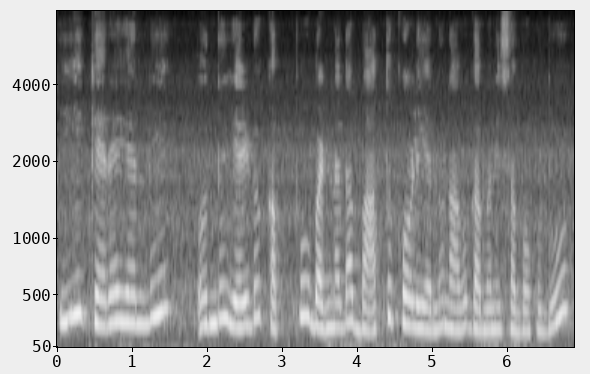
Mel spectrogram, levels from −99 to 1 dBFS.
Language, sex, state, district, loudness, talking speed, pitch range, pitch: Kannada, female, Karnataka, Bangalore, -15 LUFS, 70 wpm, 200-275 Hz, 235 Hz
